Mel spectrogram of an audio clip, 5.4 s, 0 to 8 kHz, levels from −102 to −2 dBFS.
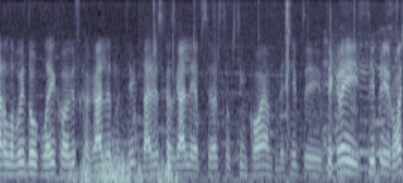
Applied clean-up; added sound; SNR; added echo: none; none; none; none.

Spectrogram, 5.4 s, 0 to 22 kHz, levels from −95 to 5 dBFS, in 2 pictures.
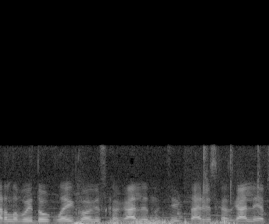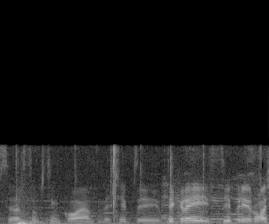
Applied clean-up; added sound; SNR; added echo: none; Whoosh, swoosh, swish; 3 dB; none.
